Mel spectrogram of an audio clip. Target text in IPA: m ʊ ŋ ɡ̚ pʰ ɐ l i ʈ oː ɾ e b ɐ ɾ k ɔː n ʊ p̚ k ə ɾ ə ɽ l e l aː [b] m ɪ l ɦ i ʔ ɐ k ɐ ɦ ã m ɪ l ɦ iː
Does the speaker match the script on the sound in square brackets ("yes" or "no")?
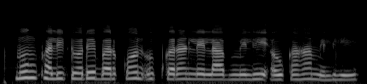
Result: yes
